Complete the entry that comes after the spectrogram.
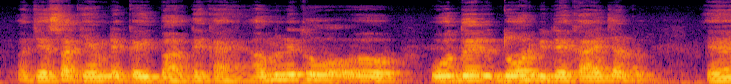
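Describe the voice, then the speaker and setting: A man's high-pitched voice with audible room echo. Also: fairly even intonation. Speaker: folk singer. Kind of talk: interview conversation. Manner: halting, many fillers.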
